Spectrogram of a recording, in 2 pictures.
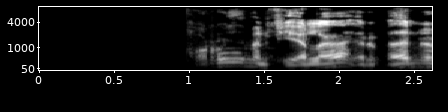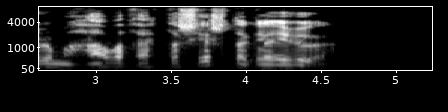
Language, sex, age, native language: Icelandic, male, 40-49, Icelandic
